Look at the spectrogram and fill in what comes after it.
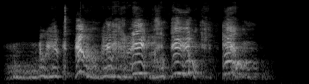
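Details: Chihuahua puppies yapping and barking in a quick run of high, strained little barks, several overlapping yelps, then a pause and one final sharp bark.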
